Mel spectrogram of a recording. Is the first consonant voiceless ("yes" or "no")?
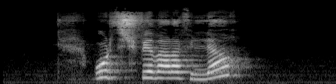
no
